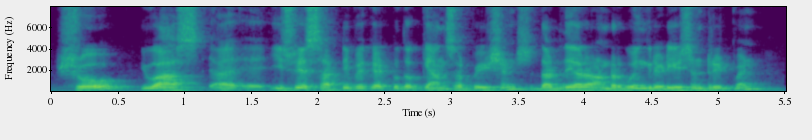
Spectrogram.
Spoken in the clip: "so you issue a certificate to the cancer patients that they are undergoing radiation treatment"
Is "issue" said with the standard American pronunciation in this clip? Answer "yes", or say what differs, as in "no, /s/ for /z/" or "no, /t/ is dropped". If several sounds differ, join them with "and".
no, /s/ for /ʃ/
